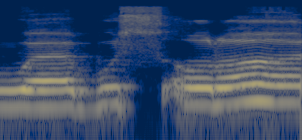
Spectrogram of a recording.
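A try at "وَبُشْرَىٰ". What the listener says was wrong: Wa busyra atau fasih pada shin kurang.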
